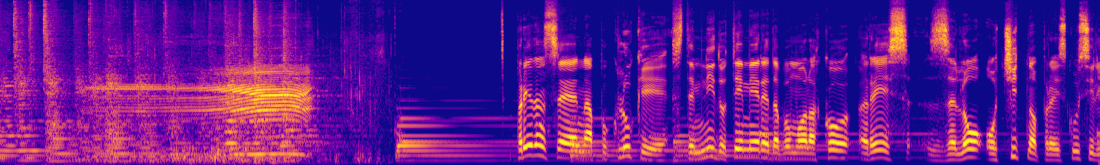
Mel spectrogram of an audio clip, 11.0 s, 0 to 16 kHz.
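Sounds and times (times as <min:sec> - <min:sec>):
cow mooing: 0:00.8 - 0:03.3.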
